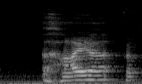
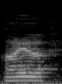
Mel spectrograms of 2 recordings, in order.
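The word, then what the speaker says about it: Aiah: the sons of zivian ahaya i mispronounced that one aya and anna he is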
